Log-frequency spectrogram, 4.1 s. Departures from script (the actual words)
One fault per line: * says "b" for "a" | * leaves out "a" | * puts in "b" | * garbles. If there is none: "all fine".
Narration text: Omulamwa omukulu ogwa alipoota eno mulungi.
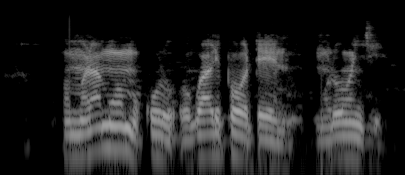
all fine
